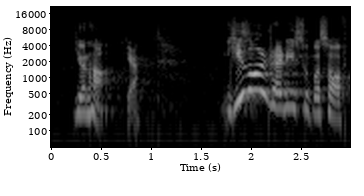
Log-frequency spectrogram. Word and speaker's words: Yunha: Did I say her name right? Yunha, yeah.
